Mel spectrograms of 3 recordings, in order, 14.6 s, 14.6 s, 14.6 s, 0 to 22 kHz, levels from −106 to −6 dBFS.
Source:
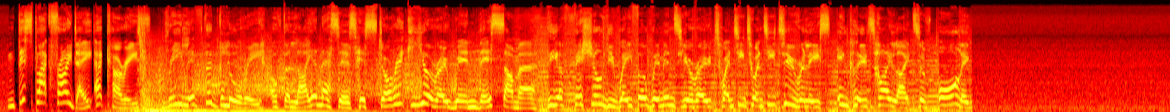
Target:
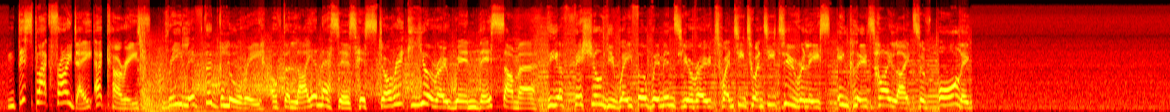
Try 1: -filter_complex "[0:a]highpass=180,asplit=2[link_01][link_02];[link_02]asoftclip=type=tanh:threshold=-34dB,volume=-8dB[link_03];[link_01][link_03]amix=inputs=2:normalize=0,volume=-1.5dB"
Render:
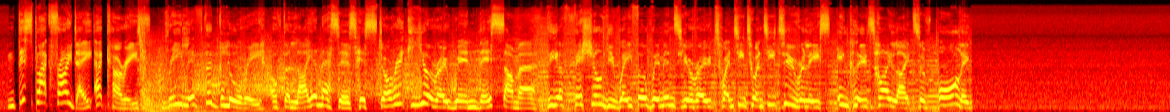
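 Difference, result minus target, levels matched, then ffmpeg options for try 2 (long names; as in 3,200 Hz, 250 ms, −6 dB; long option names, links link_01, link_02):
soft clipping: distortion −4 dB
-filter_complex "[0:a]highpass=180,asplit=2[link_01][link_02];[link_02]asoftclip=type=tanh:threshold=-44.5dB,volume=-8dB[link_03];[link_01][link_03]amix=inputs=2:normalize=0,volume=-1.5dB"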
